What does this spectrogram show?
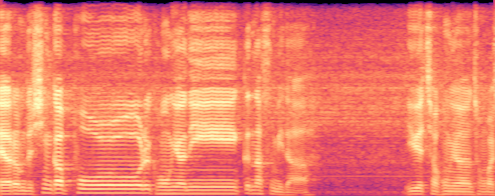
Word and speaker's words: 싱가포르: was it 싱가포 싱가포 발음이 싱가포 이렇게 해야 되 싱가포 싱가포 싱가포 coming fr I want it 패션이 멋졌어요.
